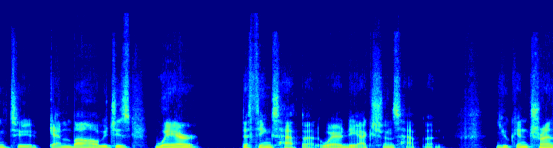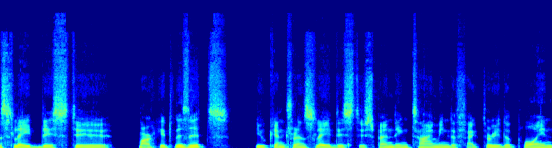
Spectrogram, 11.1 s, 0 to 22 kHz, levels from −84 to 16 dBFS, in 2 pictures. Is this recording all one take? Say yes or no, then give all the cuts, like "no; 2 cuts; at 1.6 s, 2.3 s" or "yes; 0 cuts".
no; 1 cut; at 1.0 s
